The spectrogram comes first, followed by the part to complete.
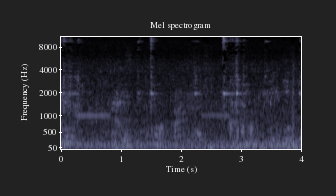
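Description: A person's voice, faint and muffled, with short sounds like "mm-hmm", over a steady low rumble.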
